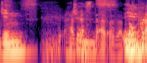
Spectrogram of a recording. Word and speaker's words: Djinns: Djinns. I messed that Djinns. one up. Don't pronounce the D.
